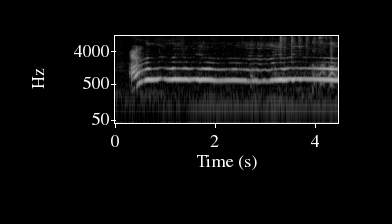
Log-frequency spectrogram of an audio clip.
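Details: A female Chihuahua singing: one long, steady, howl-like tone that begins with a short rising onset, then holds an even pitch with rich overtones for about four seconds, wavering slightly near the end.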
